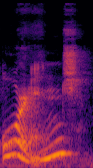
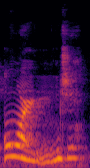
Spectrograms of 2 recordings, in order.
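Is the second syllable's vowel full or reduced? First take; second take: full; reduced. First: The second syllable has a full vowel. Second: The second syllable has a reduced vowel. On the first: "We don't usually say orange. We could" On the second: "but a lot of times we just say orange"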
